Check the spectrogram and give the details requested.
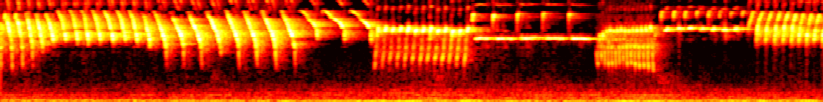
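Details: Canary song used as a lure to make other canaries sing, a fast sequence of varied phrases: rapid rolled trills, a steady high whistled note, buzzy bursts and repeated chirps, changing tour every second or so.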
